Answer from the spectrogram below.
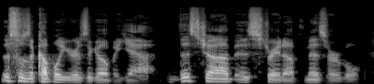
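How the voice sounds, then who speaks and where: Low-voiced young man venting, casual. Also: lively intonation, brisk, pushed and bright, no echo. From Kentucky. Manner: frank, venting, with fillers and cursing. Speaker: video host. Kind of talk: casual storytelling monologue.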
